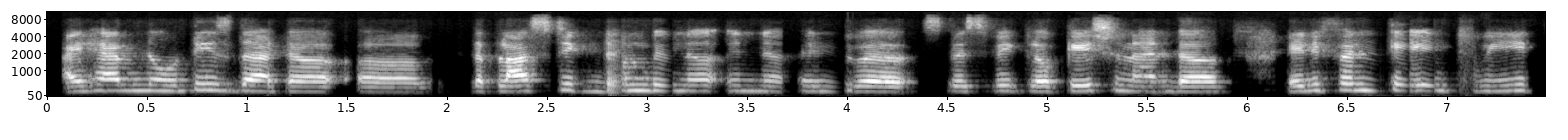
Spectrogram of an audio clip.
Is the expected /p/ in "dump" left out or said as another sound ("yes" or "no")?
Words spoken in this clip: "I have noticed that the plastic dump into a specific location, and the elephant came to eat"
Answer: yes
